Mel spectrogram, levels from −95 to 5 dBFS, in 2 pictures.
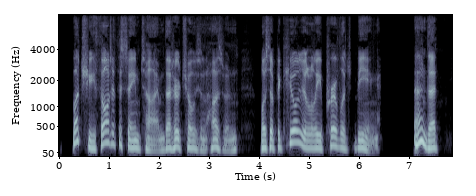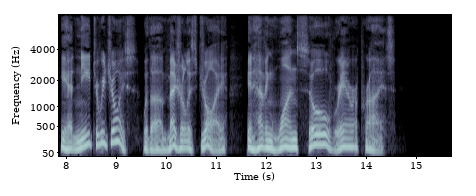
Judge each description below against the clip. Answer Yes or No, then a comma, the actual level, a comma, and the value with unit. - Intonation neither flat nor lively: No, wide, 6.6 semitones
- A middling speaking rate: No, slow, 130 wpm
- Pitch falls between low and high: No, low, 115 Hz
